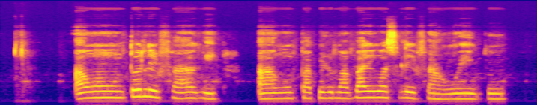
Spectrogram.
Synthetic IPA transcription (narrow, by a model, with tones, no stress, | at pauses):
a˨w̃ɔ̃˧ũ˧˦to˦le˦˨fa˨˦ɾe˨ | a˨ɾ̃ũ˧pa˧pi˧lo˧mãː˧ba˦i˦wɔ˦˨si˨˦le˦˨fa˨˦˨w̃ɔ̃˧e˧ɡũ˧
